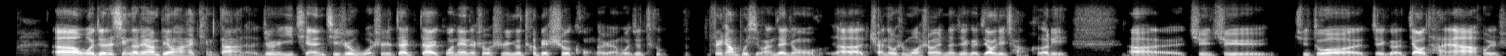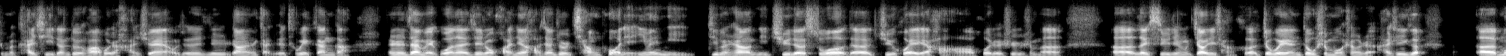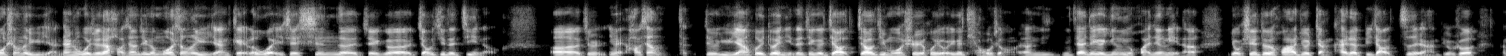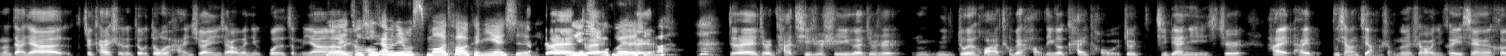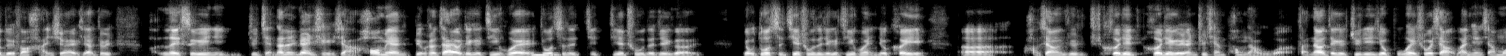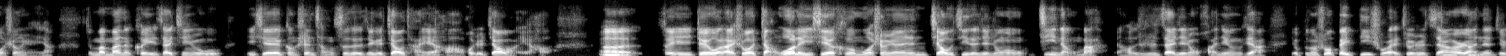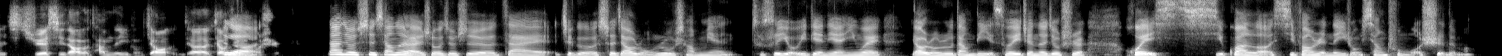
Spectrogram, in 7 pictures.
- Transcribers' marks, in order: in English: "small talk"; other background noise; laugh
- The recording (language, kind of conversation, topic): Chinese, podcast, 移民后你最难适应的是什么？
